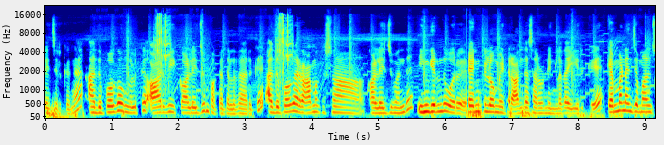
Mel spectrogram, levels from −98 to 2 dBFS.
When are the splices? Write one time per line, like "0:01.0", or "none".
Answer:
none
